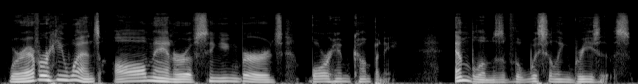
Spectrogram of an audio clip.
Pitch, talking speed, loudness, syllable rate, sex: 135 Hz, 150 wpm, -18 LUFS, 4.8 syllables/s, male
